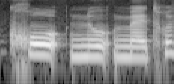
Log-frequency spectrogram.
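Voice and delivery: "chronomètre" slowly split, cro-no-mè-tre; slow dictation of "chronomètre", tre fully voiced; syllable by syllable. Shown as a demonstration. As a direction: sound out each syllable of "chronomètre". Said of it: "Faites bien syllabe par syllabe".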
